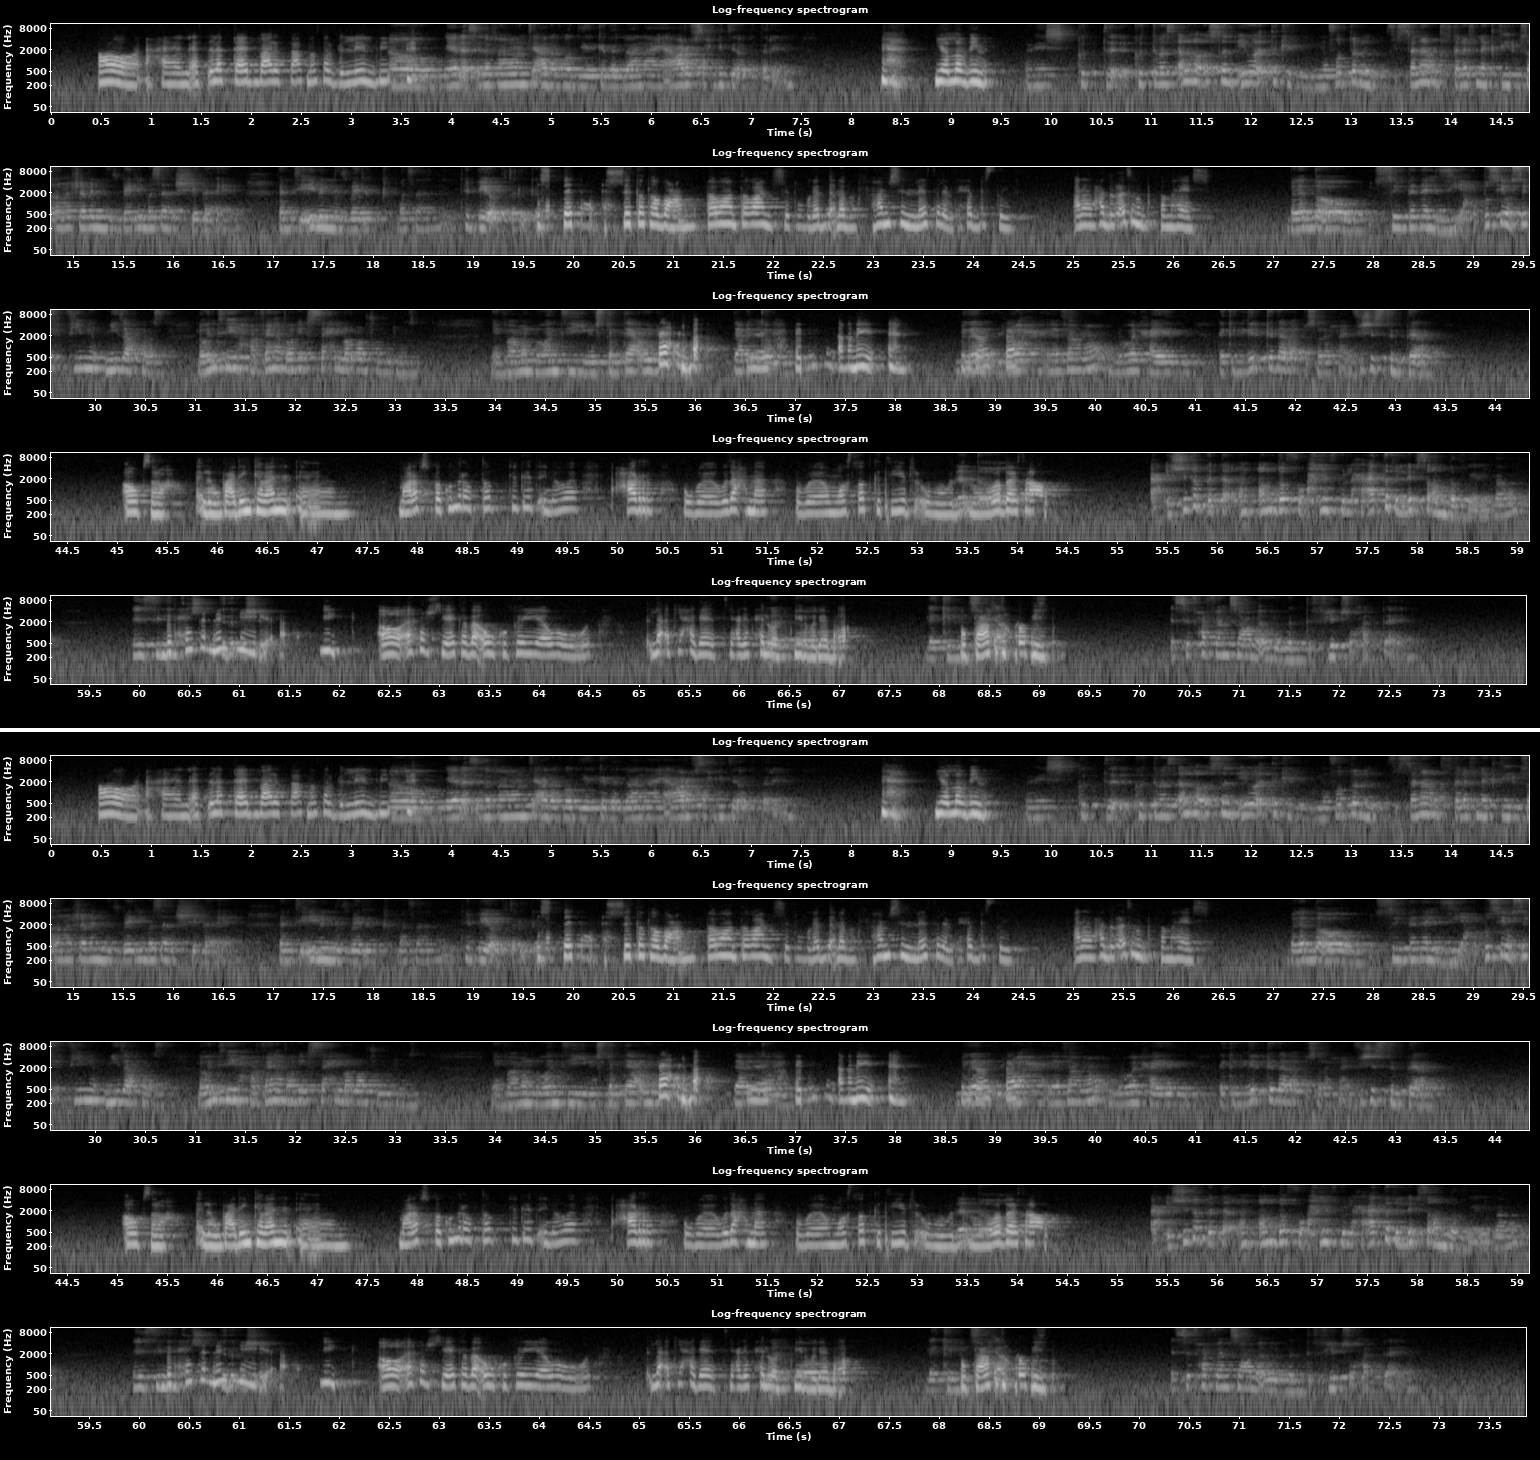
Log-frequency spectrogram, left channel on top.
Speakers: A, on the left; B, on the left.
A: اه ح- الأسئلة بتاعت بعد الساعة 12 بالليل دي
B: اه اللي هي الاسئلة فاهمة انت قاعدة فاضية كده اللي انا اعرف صاحبتي اكتر يعني
A: <laughs> يلا بينا
B: ماشي كنت كنت بسألها أصلا إيه وقتك المفضل في السنة واختلفنا كتير بصراحة عشان بالنسبة لي مثلا الشتاء يعني فأنتي إيه بالنسبة لك مثلا تحبي إيه أكتر وكده
A: الشتاء الشتاء طبعا طبعا طبعا الشتاء بجد انا ما بفهمش الناس اللي بتحب الصيف انا لحد دلوقتي ما بفهمهاش
B: بجد اه الصيف ده تلزيق بصي هو الصيف فيه م- ميزه واحده بس لو انت حرفيا هتقعدي في الساحل الاربع شهور مثلا يعني فاهمه اللي هو انت مستمتعه قوي بالبحر
A: ساحل بقى
B: مستمتعه
A: آه،
B: بالجو
A: الناس الاغنياء <laughs>
B: بجد
A: بتوع الساحل
B: اللي هو حياه فاهمه اللي هو الحياه دي لكن غير كده لا بصراحه يعني مفيش استمتاع
A: اه بصراحة وبعدين كمان آم، معرفش بكون رابطة بفكرة اللي هو حر و- وزحمة ومواصلات كتير و-
B: بجد
A: ووضع
B: اه
A: صعب
B: الشتاء بجد أن- انضف واحلى في كل حاجه حتى في اللبس انضف يعني فاهمه تحسي ان
A: بتحس
B: انت شيك
A: ان
B: كده
A: انتي
B: في الشتاء
A: فيك اه اخر شياكة بقى وكوفية لا في حاجات في حاجات حلوة
B: بجد
A: كتير
B: اه
A: بجد
B: لكن
A: وبتعرفي
B: الصيف
A: بجد تخرجي
B: الصيف حرفيا صعب قوي بجد في لبسه حتى يعني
